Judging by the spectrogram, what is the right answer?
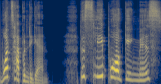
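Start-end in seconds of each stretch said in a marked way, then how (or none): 1.6-3.2 high, loud, howling, wailing voice. Nana answers the Doberman's question, howling. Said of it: "Nana howled".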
